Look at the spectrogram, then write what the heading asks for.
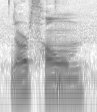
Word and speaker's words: Northome: from hawthorne or thorn north home party pronounced at North home for three Yankee just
